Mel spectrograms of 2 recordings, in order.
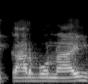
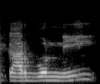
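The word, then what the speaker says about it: carbonyl: শিখবো, সেটাকে আমরা বলি কার্বনাইল মূলক। এটাকে আমরা বলি কার্বনাইল। এটাকে আমরা কি বলি? কার্বনেট। কার্বনাইল ইংরেজিতে কি, CORBONYL। আচ্ছা, NYL কেউ বলে কার্বনিল, কেউ বলে কার্বনাইল, এখন তোমরা যেটাই উচ্চারণ করতে পারো।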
